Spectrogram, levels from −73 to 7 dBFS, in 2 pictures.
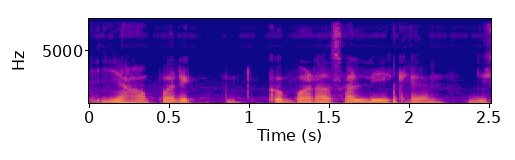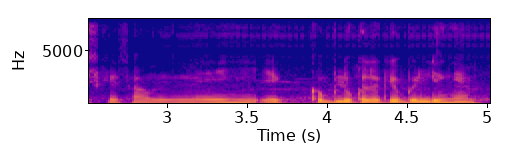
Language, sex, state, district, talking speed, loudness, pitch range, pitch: Hindi, male, Gujarat, Valsad, 190 wpm, -19 LUFS, 125-140 Hz, 135 Hz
